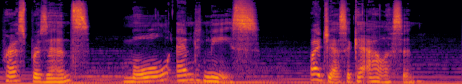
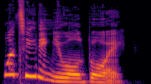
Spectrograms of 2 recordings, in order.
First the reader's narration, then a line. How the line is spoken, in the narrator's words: he asked kindly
